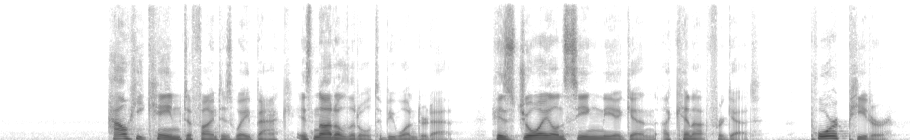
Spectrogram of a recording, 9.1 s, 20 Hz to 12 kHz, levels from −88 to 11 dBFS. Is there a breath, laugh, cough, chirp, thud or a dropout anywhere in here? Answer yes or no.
no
